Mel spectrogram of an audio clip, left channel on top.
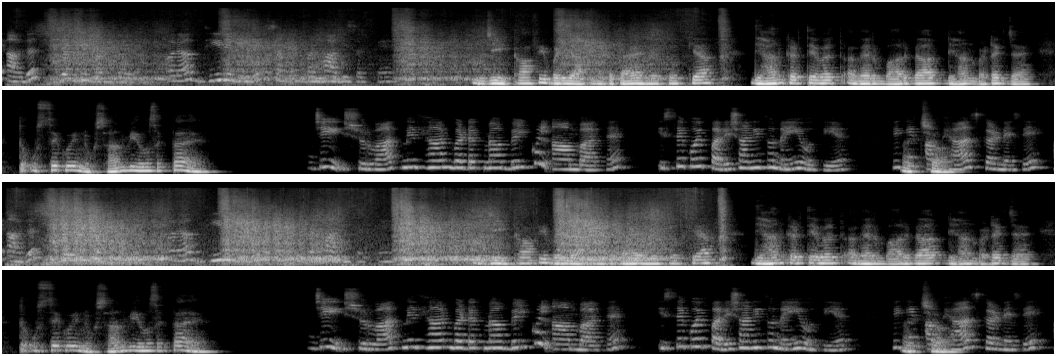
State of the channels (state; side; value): normal; both; correlation 0.65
